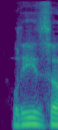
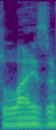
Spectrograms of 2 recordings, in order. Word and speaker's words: Liza: Wait, you just you just said Lisa like like Lisa Manelli. How do you do you mean Liza? I'm not very good with Americanization of names. Is that how you pronounce that, David? Do you say Liza? I would say Liza Manelli.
